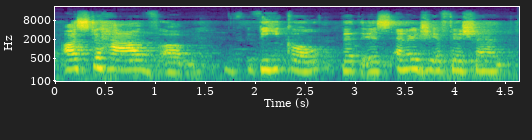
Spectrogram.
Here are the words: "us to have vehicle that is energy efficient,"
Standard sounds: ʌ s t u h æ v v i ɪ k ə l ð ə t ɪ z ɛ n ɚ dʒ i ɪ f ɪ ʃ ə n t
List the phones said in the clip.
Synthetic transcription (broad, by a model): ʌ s t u h æ v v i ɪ k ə l ð ə t ɪ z ɛ n ɚ dʒ i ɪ f ɪ ʃ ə n t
